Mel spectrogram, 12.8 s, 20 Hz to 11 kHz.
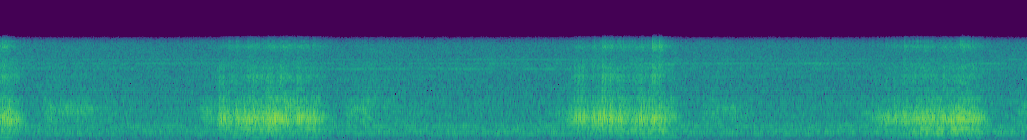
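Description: Three rough, rattling snores spaced about four seconds apart, roughly 14 a minute, over steady room hiss: snoring.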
